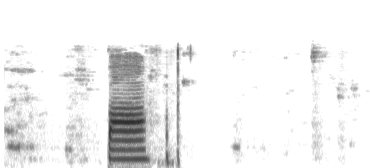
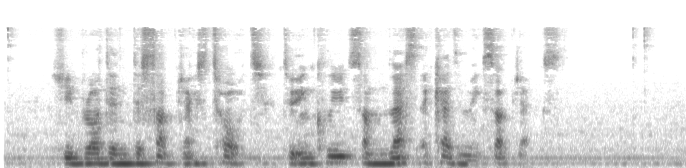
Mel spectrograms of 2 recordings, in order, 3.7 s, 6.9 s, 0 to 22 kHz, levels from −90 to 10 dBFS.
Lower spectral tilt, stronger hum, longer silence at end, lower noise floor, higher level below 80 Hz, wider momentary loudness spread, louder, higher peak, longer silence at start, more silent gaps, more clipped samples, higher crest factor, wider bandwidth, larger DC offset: second, -2.5 dB/octave vs -6.5 dB/octave; neither; second, 0.55 s vs 1.3 s; first, -77 dBFS vs -56 dBFS; second, -68 dBFS vs -60 dBFS; first, 28 LU vs 16 LU; first, -15 LUFS vs -28 LUFS; first, 0 dBFS vs -10 dBFS; first, 1.1 s vs 0.55 s; neither; neither; about the same, 20 dB vs 18 dB; second, 7.6 kHz vs 11.5 kHz; neither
